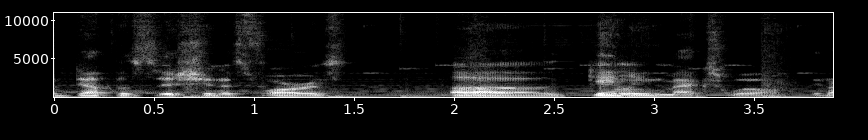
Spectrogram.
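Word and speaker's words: Ghislaine: as far as uh Gaelen Maxwell and I guess her name is Gaelen the correct pronunciation but anyway and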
